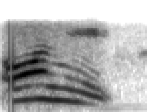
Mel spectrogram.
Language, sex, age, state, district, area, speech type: Nepali, female, 18-30, West Bengal, Darjeeling, urban, conversation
